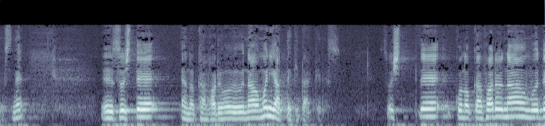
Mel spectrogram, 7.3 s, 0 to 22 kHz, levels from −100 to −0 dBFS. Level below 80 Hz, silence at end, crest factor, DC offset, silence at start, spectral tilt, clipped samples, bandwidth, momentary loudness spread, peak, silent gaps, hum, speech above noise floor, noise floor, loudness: -46 dBFS; 0 s; 16 dB; under 0.1%; 0 s; -4.5 dB/octave; under 0.1%; 11 kHz; 22 LU; 0 dBFS; none; none; 34 dB; -50 dBFS; -16 LUFS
